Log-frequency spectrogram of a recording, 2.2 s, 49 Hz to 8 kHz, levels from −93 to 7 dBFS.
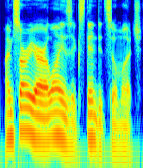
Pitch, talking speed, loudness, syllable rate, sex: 105 Hz, 225 wpm, -16 LUFS, 5.5 syllables/s, male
